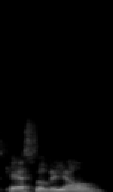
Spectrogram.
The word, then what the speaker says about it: Castiglione: you yes sir I introduce you as Frank casteline but the pronunciation and the spelling is Castle Leon that's right why the difference well you know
